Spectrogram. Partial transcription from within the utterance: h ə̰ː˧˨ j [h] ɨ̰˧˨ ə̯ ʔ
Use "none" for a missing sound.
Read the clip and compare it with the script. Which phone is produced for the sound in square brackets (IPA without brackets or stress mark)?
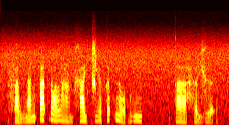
ɣ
